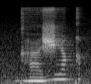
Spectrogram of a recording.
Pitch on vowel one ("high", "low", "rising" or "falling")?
low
